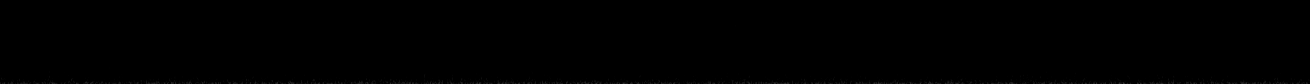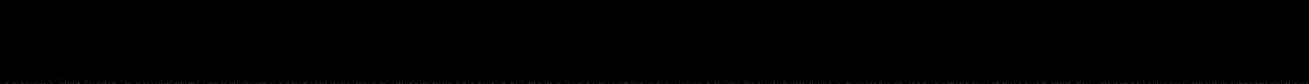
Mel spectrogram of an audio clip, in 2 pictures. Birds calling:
Fox Sparrow (Passerella iliaca)

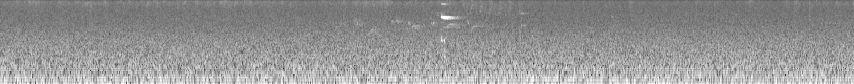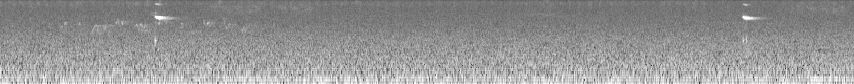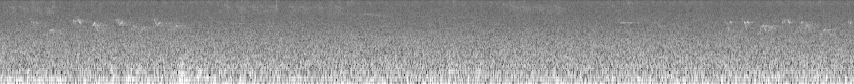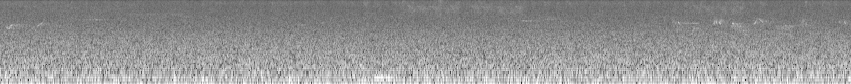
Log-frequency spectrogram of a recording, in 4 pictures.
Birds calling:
Black-headed Grosbeak (Pheucticus melanocephalus)
Anna's Hummingbird (Calypte anna)

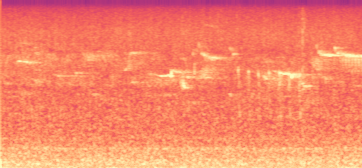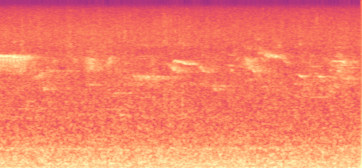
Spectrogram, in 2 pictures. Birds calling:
Apapane (Himatione sanguinea)
Hawaii Creeper (Loxops mana)

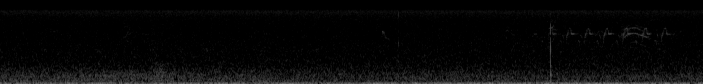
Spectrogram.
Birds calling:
Hawaii Amakihi (Chlorodrepanis virens)

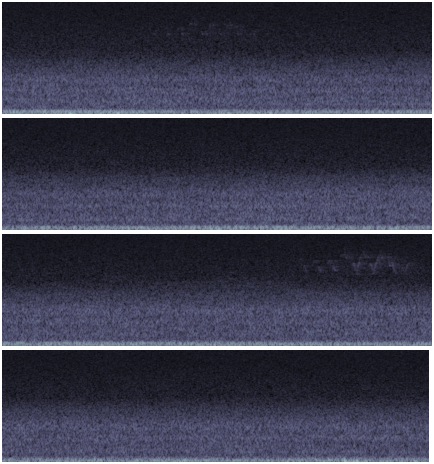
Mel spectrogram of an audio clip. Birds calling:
Chestnut-sided Warbler (Setophaga pensylvanica)

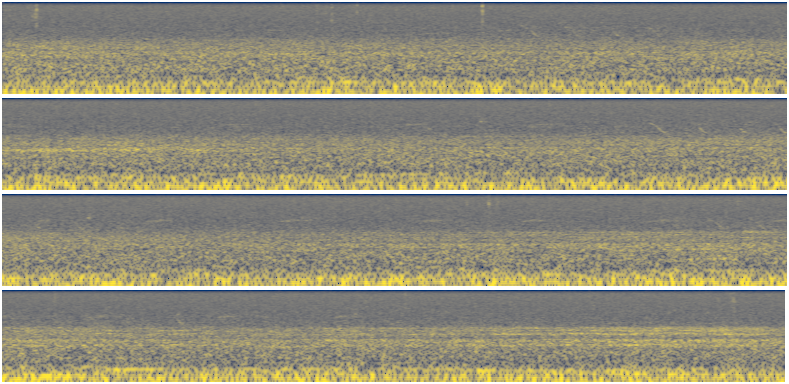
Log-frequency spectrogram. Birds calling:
Northern Cardinal (Cardinalis cardinalis)

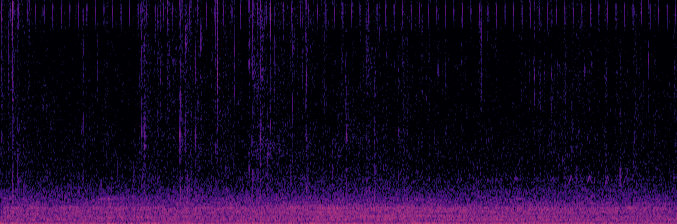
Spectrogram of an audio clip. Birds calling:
Northern Cardinal (Cardinalis cardinalis)

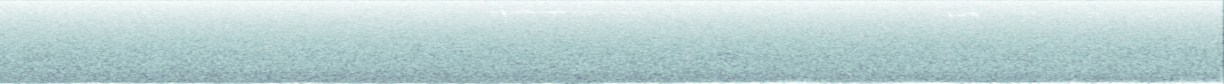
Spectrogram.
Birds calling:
American Pipit (Anthus rubescens)

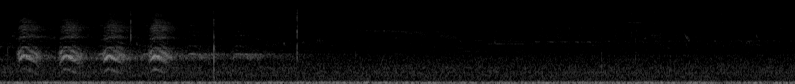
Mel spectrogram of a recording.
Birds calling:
Song Sparrow (Melospiza melodia)
American Crow (Corvus brachyrhynchos)
Red-winged Blackbird (Agelaius phoeniceus)

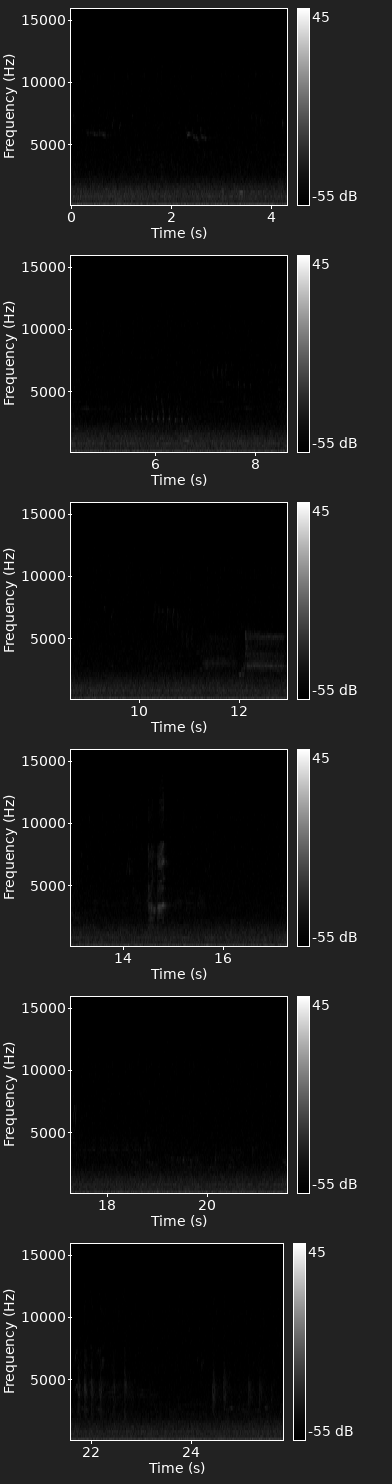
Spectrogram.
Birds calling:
American Robin (Turdus migratorius)
Red-winged Blackbird (Agelaius phoeniceus)
Common Grackle (Quiscalus quiscula)
Black-capped Chickadee (Poecile atricapillus)
Canada Goose (Branta canadensis)

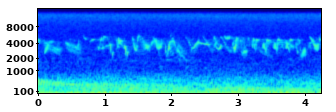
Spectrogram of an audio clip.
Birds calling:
Eurasian Skylark (Alauda arvensis)

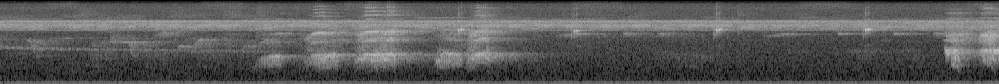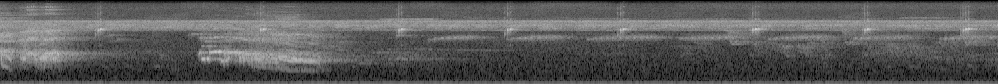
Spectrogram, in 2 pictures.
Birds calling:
Rufous-fronted Antthrush (Formicarius rufifrons)
Black-faced Antthrush (Formicarius analis)
Mealy Parrot (Amazona farinosa)
Buff-breasted Wren (Cantorchilus leucotis)

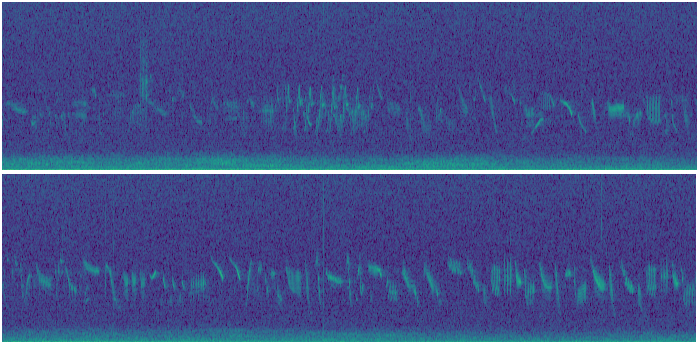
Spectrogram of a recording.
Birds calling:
Warbling White-eye (Zosterops japonicus)
Eurasian Skylark (Alauda arvensis)
House Finch (Haemorhous mexicanus)
Hawaii Amakihi (Chlorodrepanis virens)

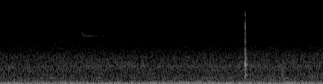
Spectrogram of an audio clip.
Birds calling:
Gray Catbird (Dumetella carolinensis)

